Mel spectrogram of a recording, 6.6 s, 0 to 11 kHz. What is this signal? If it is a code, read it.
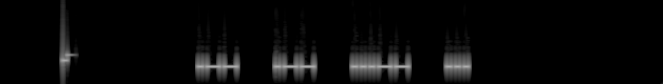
Morse code, heard as a keyed tone, about 28 wpm, spaced as for 16 wpm, 700 Hz. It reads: WW3S
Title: USA Call Signs - 4 Characters - 3x Character Spacing - 28wpm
